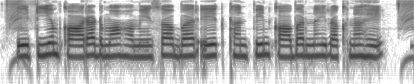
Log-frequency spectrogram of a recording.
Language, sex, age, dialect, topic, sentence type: Chhattisgarhi, female, 60-100, Eastern, banking, question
